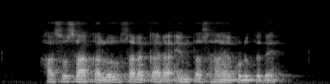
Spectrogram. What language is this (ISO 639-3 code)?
kan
